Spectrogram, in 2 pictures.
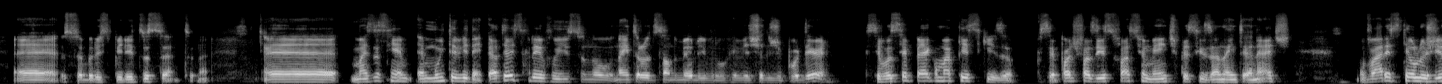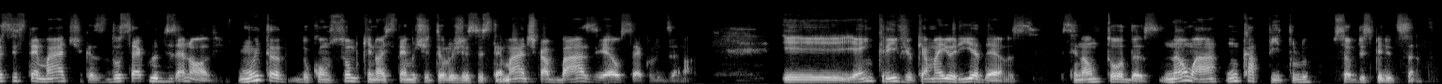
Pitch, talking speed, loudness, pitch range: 135 Hz, 165 wpm, -20 LUFS, 110-160 Hz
